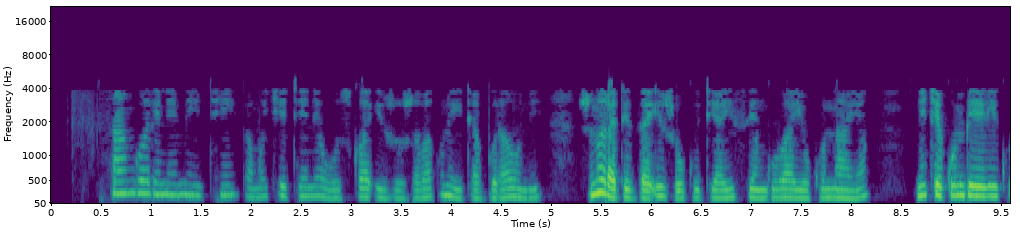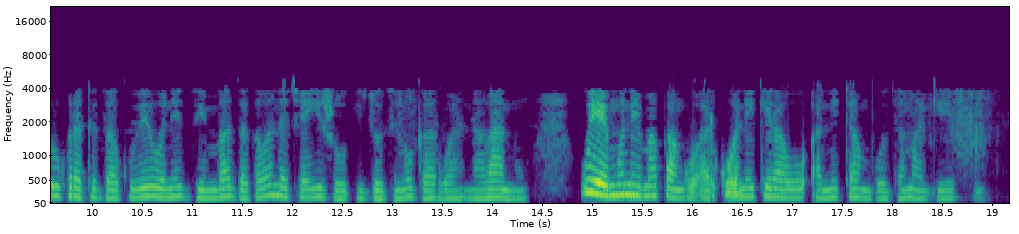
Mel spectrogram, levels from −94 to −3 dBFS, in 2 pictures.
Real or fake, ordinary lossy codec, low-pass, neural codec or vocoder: fake; AAC, 16 kbps; 9.9 kHz; vocoder, 22.05 kHz, 80 mel bands, Vocos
